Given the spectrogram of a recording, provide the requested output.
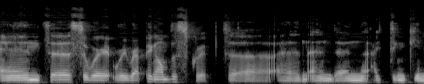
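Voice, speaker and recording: In a Flemish accent, a man speaks at a fairly slow pace in a fairly low pitch with monotone, flat intonation. The sound is dry and close, with no echo, on a very clean recording with a silent background. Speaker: software executive, podcast co-host. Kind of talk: casual chat.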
